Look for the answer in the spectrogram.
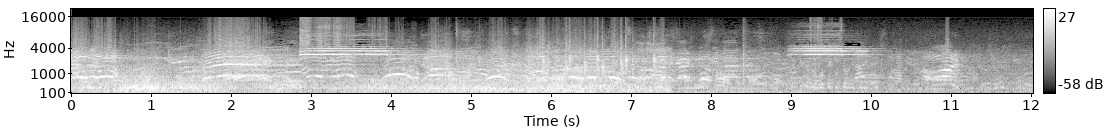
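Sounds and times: people shouting: 0.0s - 10.1s
referee's whistle blast: 2.8s - 4.1s, 9.0s - 10.2s.

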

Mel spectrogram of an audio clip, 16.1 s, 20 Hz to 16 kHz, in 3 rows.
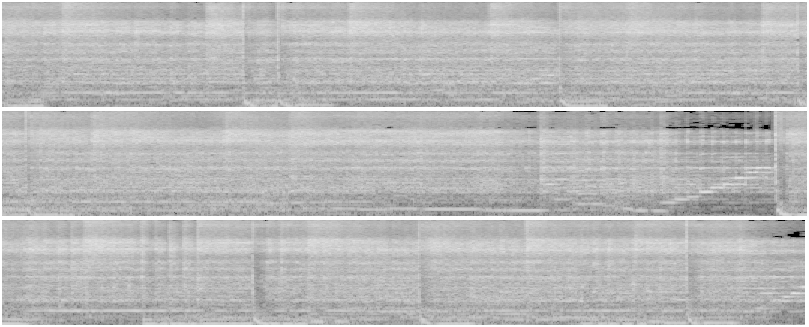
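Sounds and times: electronic music with heavy bass: 0.0s - 16.0s.

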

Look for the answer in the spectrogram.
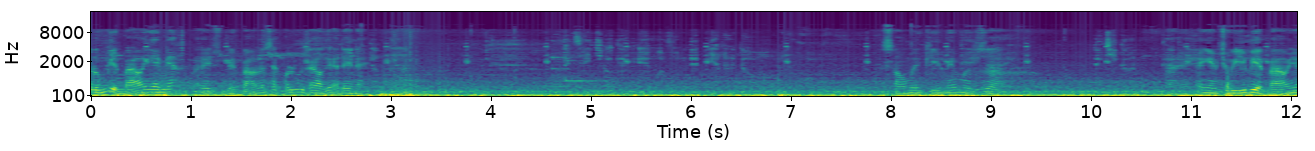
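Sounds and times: road and tyre noise: 0.0s - 12.0s.

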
